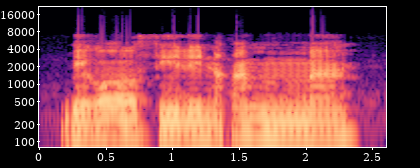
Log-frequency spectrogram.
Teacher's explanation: Cara bacaannya adalah dengan menjelaskan sebutan huruf nun mati atau tanwin tersebut. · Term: izhar halki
